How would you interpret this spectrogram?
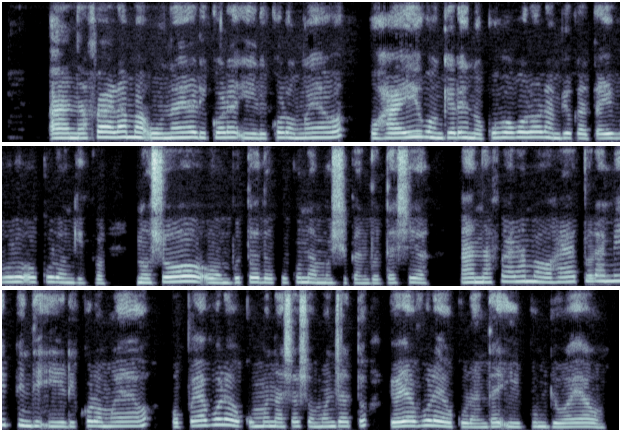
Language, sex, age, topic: Oshiwambo, female, 18-24, agriculture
